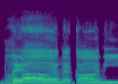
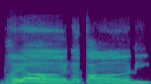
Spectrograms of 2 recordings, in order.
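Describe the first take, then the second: First: The middle vowels are said short. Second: The middle vowels are said long. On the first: The speaker calls it wrong. "சொல்லாம" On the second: The speaker calls it right. "பயான யா நெடில் எழுத்து. ந கா நெடில் எழுத்து"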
